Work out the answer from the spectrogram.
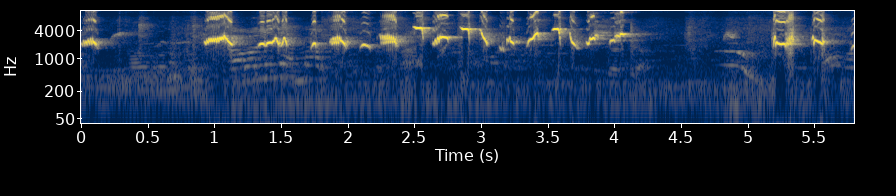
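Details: Lively greater green leafbird singing, played to rouse other leafbirds: bursts of loud, sharp whistled notes and squeaky slurs in a rapid series, pausing briefly before a final short burst.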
